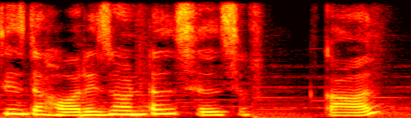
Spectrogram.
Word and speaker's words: Kahl: Next is the horizontal cells of Kahl. It is not Kajal, J is silent there.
